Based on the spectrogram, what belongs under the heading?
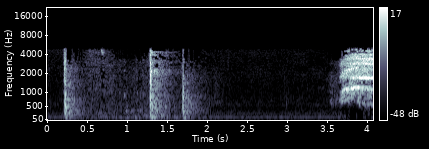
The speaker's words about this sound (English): what's the matter? Why'd you scream?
